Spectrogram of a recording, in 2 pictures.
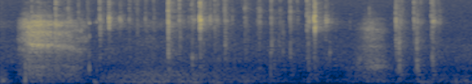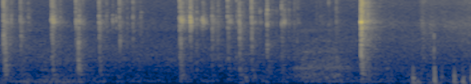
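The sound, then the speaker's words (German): Quick, irregular clacks of a computer keyboard as a password is typed, a burst of keystrokes with short pauses between, no voices present. “Wenn ich jetzt wüsste, wie mein Passwort ist. Man muss auch tippen.”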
